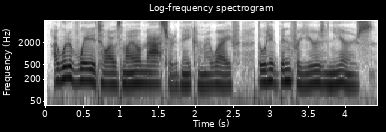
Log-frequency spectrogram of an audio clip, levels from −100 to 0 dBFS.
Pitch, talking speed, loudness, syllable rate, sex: 155 Hz, 310 wpm, -17 LUFS, 6.4 syllables/s, female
